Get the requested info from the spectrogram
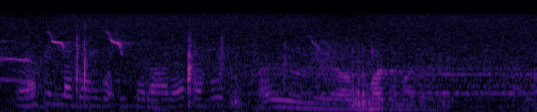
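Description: Unintelligible voices mixed with short, high animal calls; in the middle, one longer vocal sound slides down in pitch.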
